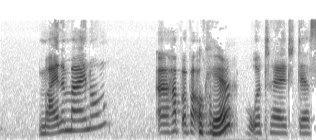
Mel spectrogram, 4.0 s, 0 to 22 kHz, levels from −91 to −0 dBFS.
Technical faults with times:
2.59-2.66 echo leak
2.64-3.13 speech suppressed in double talk

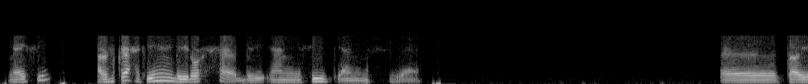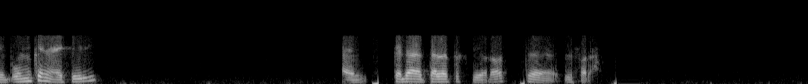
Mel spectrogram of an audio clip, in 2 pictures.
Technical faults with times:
0.00-16.17 tandem speech coding

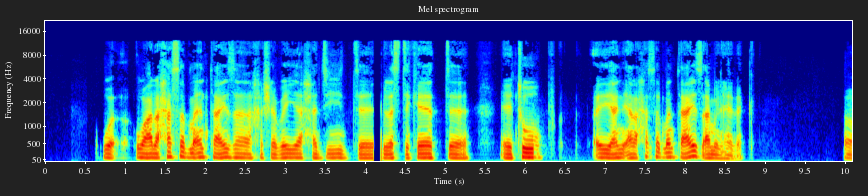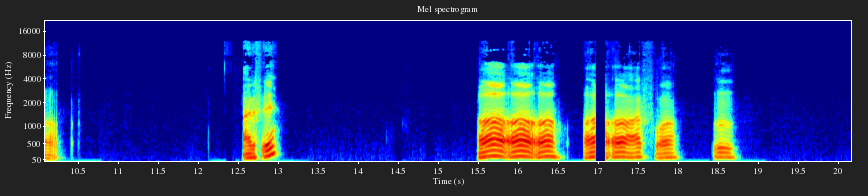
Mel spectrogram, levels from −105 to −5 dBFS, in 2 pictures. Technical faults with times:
4.11-4.21 digital broadcast dropout
16.97-17.11 digital broadcast dropout

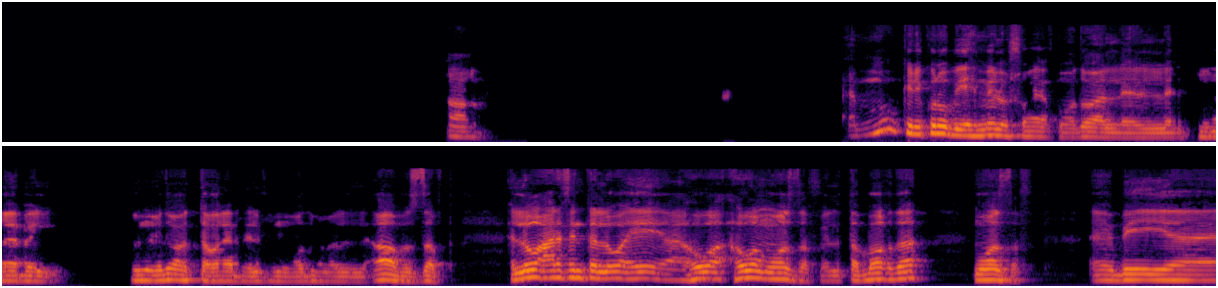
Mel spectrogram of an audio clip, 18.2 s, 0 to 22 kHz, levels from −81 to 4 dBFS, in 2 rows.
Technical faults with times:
none

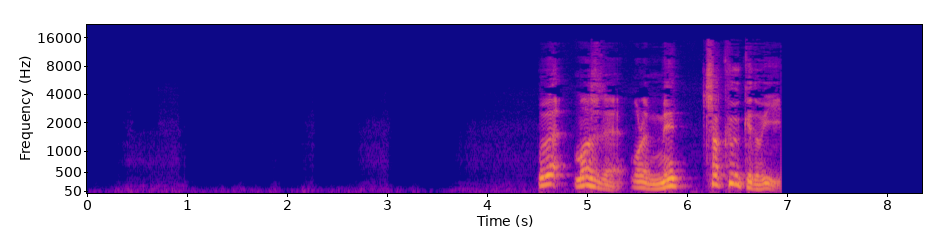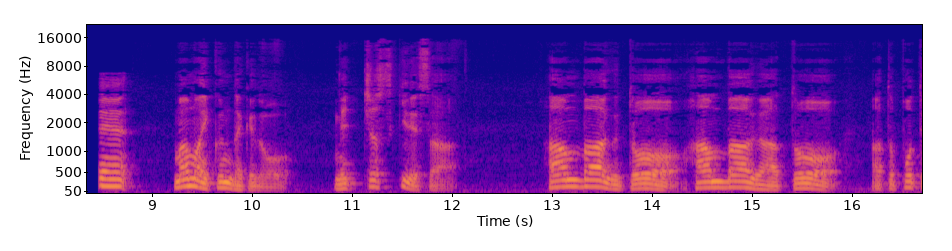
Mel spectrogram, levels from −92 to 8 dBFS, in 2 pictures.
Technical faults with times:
6.93-8.50 stream reconnect

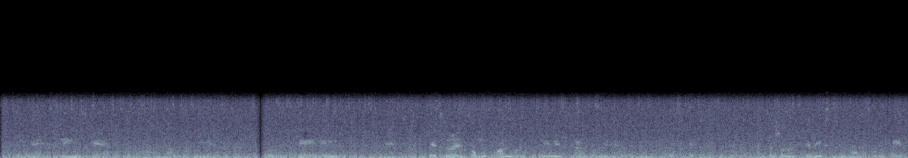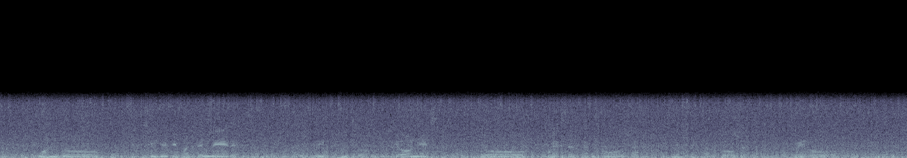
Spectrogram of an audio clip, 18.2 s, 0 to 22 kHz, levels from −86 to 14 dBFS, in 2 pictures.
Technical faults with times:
none

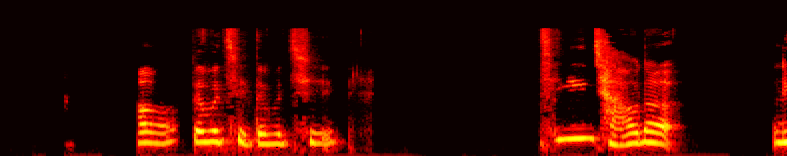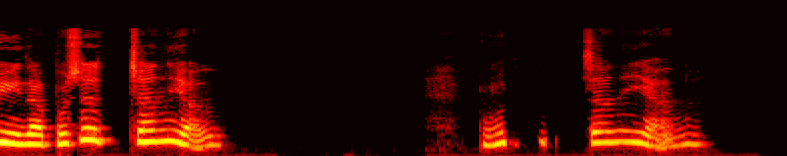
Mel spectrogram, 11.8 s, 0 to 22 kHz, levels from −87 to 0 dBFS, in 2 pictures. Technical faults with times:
0.00-11.81 MP3 compression
4.01-4.04 pre-echo

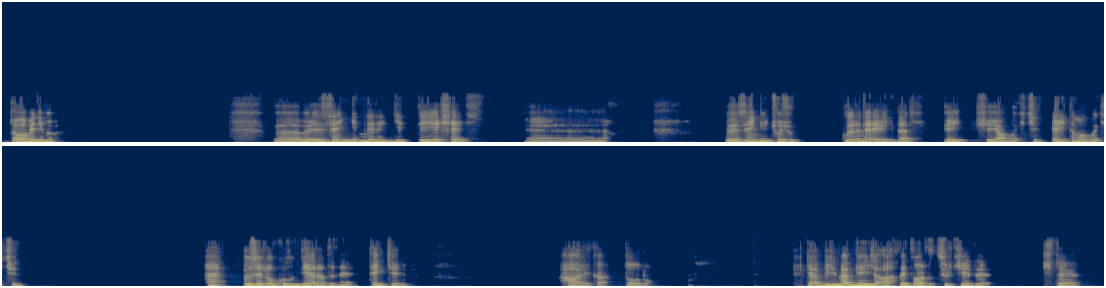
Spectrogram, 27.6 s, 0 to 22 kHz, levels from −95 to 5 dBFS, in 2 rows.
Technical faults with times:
10.77 unconcealed Bluetooth headset packet loss

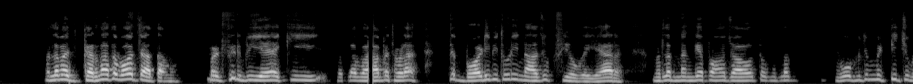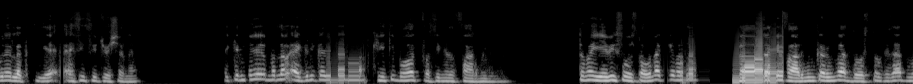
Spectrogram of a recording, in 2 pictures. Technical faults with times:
3.68-3.73 gap at a join of encoded pieces
9.73-9.77 gap at a join of encoded pieces
12.39-12.80 robotic sound from repeated short buffers
15.77-15.81 gap at a join of encoded pieces
15.94-16.96 robotic sound from repeated short buffers

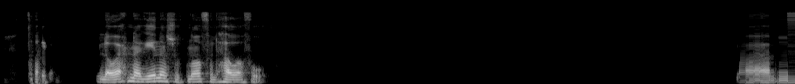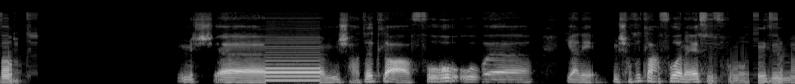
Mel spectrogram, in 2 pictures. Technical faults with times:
0.31-0.37 short stall from a late packet
0.37-0.44 burst of packet loss
7.41-8.49 robotic sound from repeated short buffers
10.61-11.15 system hang loop
15.03-15.90 robotic sound from repeated short buffers

